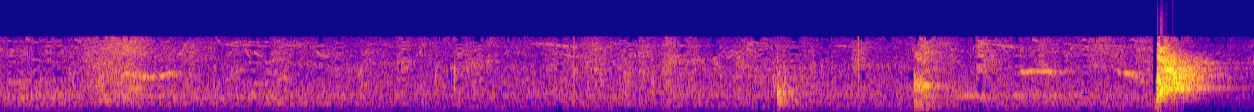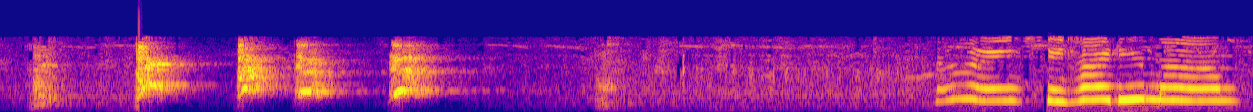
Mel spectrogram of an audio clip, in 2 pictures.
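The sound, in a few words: corgi puppies barking and yipping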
